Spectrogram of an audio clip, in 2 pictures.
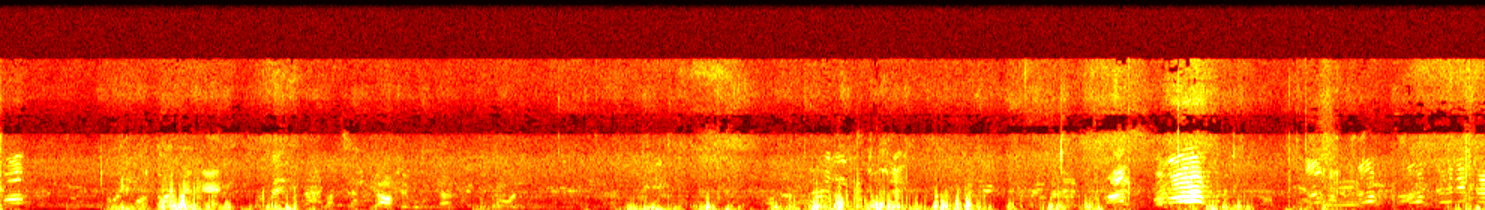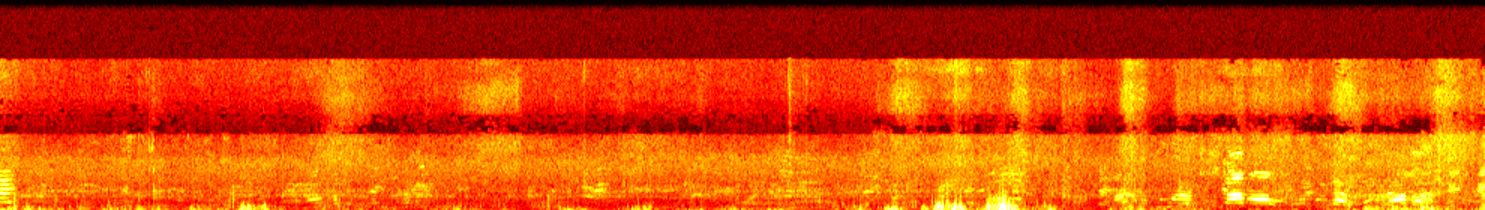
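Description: Young women shout to each other across an open field outdoors.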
